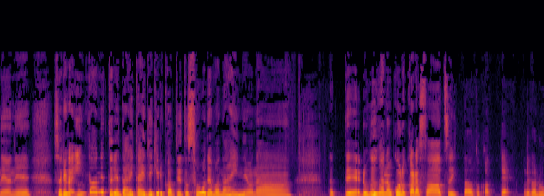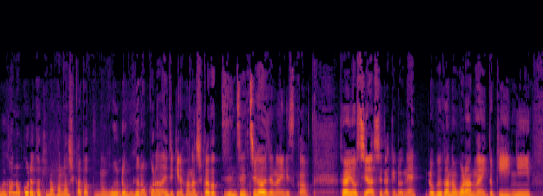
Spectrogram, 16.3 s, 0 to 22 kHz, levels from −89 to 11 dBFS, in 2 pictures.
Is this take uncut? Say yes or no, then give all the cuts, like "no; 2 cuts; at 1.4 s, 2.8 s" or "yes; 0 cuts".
yes; 0 cuts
